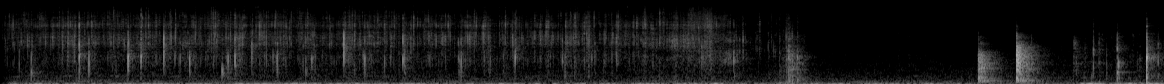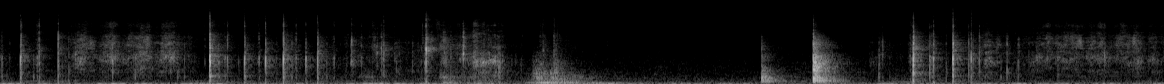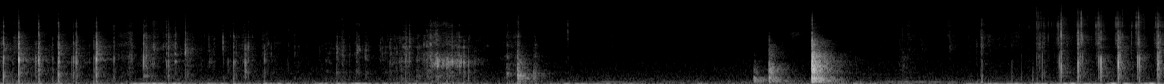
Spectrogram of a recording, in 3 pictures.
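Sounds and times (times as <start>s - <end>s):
soap wrappers crinkling and tearing: 0.0s - 8.1s, 10.8s - 16.0s, 20.4s - 28.1s, 32.7s - 34.9s.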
